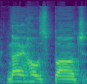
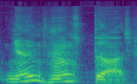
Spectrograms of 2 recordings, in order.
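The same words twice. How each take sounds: First: Said in the usual way. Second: "no holds barred" slurred and drawn out; garbled words. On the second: Real, not acted. Comedian stumbles over the wrestling match name, "no holds barred" garbled. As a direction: stumble slowly through "no holds barred", blurring the consonants. Garbled take, then said again properly.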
